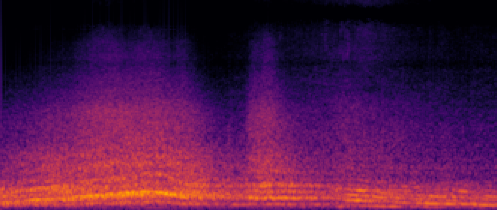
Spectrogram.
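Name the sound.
car revving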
